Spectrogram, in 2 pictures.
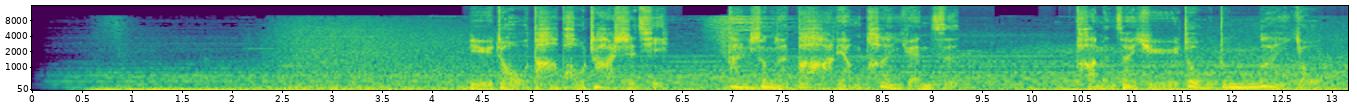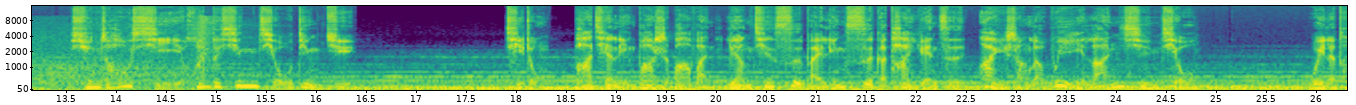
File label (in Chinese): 男 剧场版 儿童类 科幻动画 低沉神秘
